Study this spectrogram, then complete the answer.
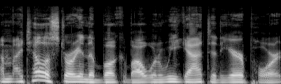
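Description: The recording is very clean, with a silent background. A man speaks in a fairly low pitch with ordinary pitch variation and an Upper Midwest accent. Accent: Upper Midwest American. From South Dakota. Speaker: nonprofit founder and author. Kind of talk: radio interview.

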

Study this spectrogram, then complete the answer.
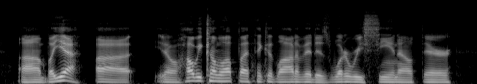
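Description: Speaking with an Upper Midwest US accent, a man talks at a fairly quick pace in a fairly low pitch with ordinary pitch variation. The background is quiet and the sound is dry and close with no echo. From Wisconsin (Waukesha). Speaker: youth sports event director. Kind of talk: radio interview.

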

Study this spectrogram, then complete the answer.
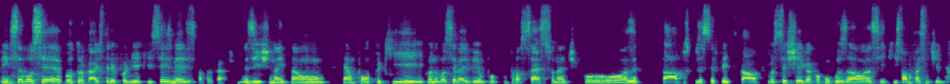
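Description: A man speaks at a fairly quick pace with hardly any pauses, in a normal speaking voice. His pitch is medium with ordinary variation. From Brazil, Brasília. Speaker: startup founder and CEO. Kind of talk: casual podcast interview. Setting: studio.

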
